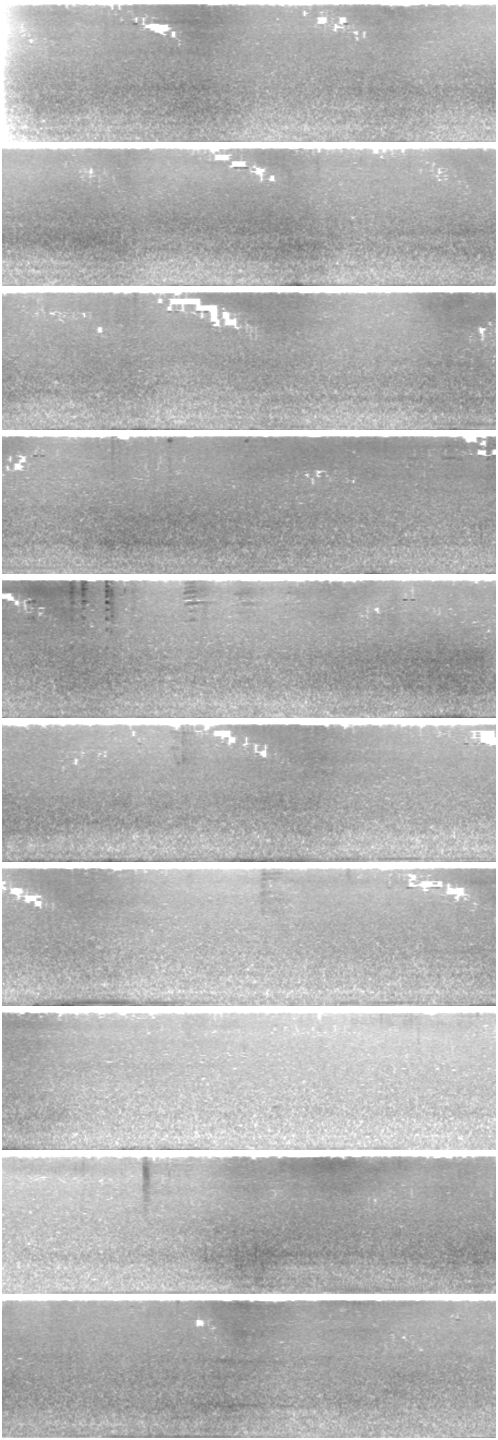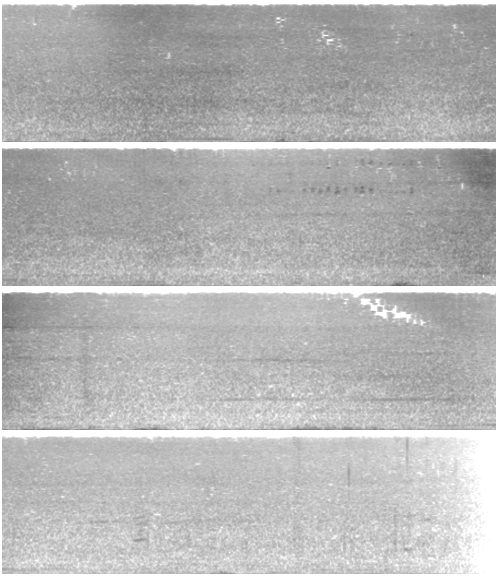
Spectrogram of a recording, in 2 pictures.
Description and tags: Street Middle
Recorded standing in the middle of busy two-way street in London. Cars, buses and occasional bikes passing
cars-passing, traffic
